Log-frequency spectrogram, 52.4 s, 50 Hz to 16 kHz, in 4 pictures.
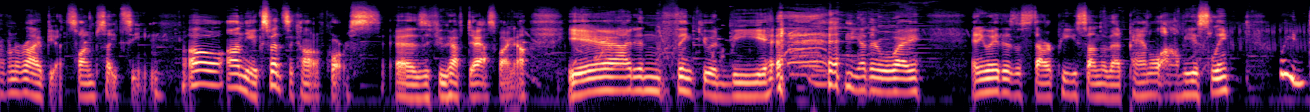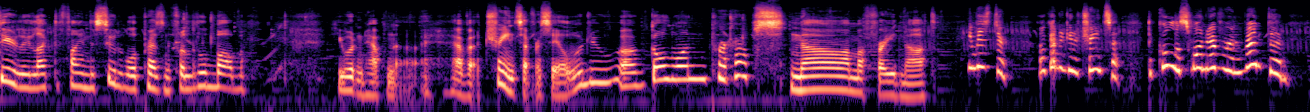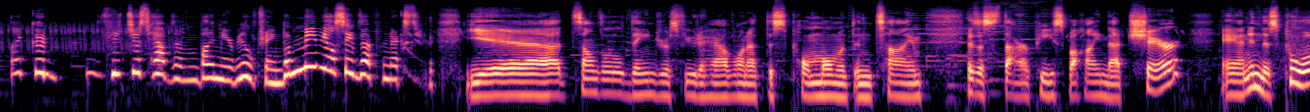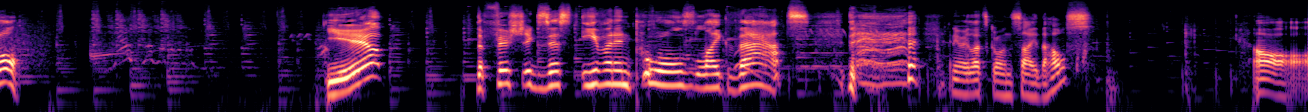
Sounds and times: Speech: 0.0s - 15.6s, 16.4s - 39.5s, 42.6s - 43.2s, 44.0s - 47.4s, 48.8s - 50.3s, 51.8s - 52.3s
Music: 0.0s - 52.3s.

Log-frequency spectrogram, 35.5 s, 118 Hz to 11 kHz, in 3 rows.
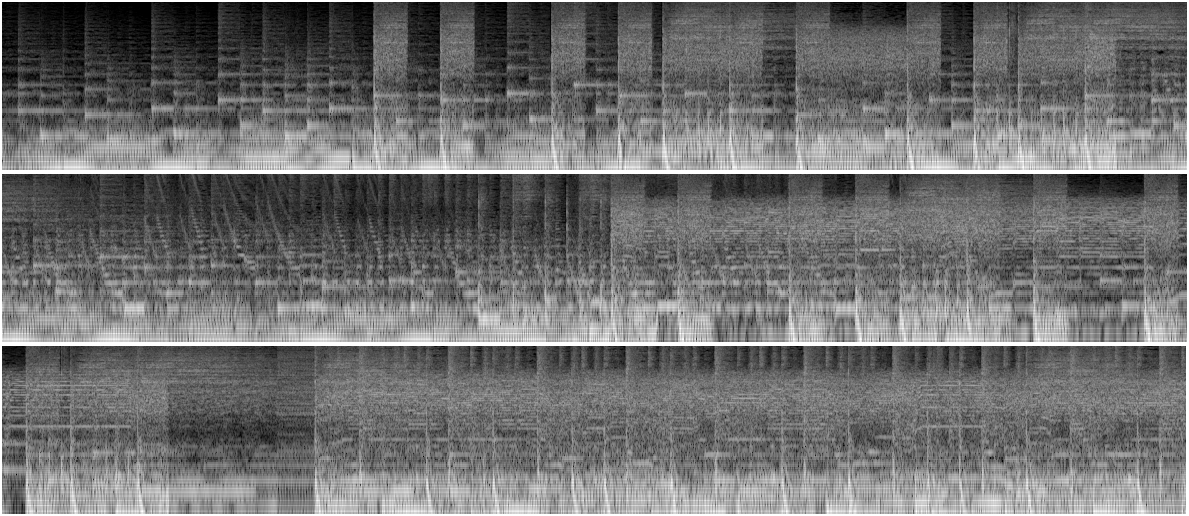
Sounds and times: Angry music: 0.0s - 35.5s
Rock music: 0.0s - 35.5s.

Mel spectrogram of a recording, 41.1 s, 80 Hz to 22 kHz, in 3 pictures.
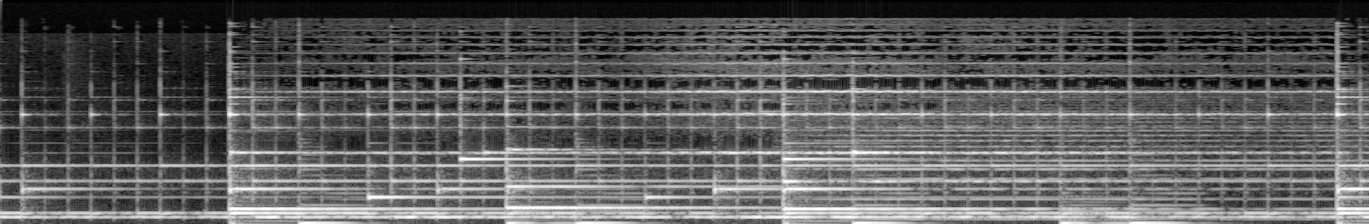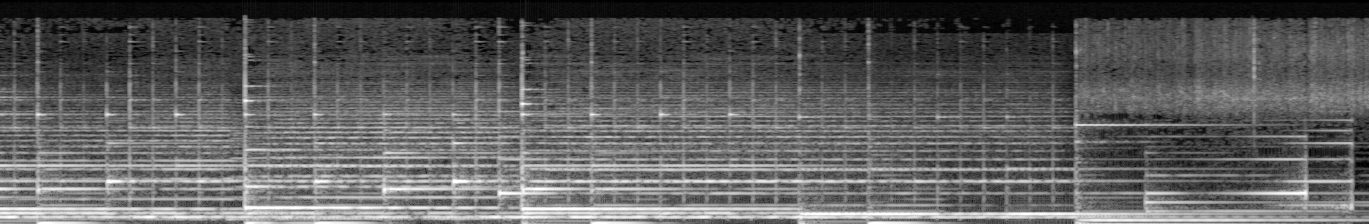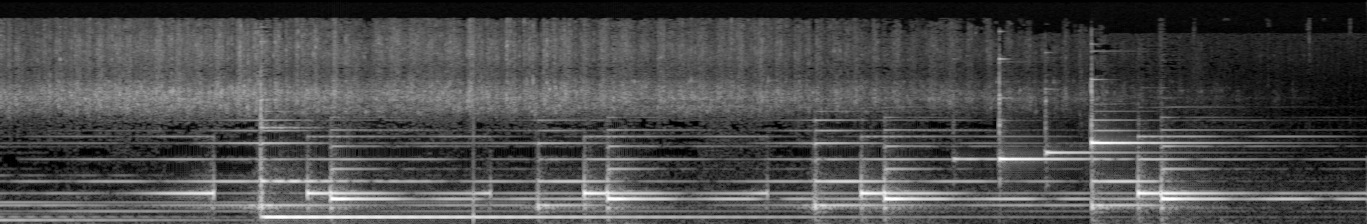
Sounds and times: Music: 0.0s - 41.0s.

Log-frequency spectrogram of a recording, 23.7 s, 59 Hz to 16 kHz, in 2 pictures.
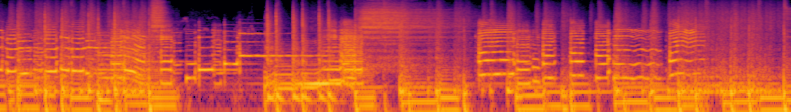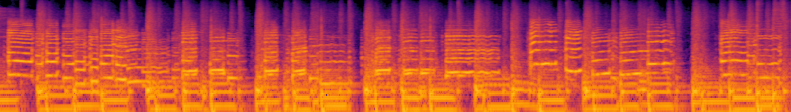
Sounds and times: Rimshot: 0.0s - 2.7s, 4.1s - 23.7s
Acoustic guitar: 0.0s - 5.5s
Electric guitar: 0.0s - 6.2s, 7.0s - 10.7s, 11.9s - 23.7s.

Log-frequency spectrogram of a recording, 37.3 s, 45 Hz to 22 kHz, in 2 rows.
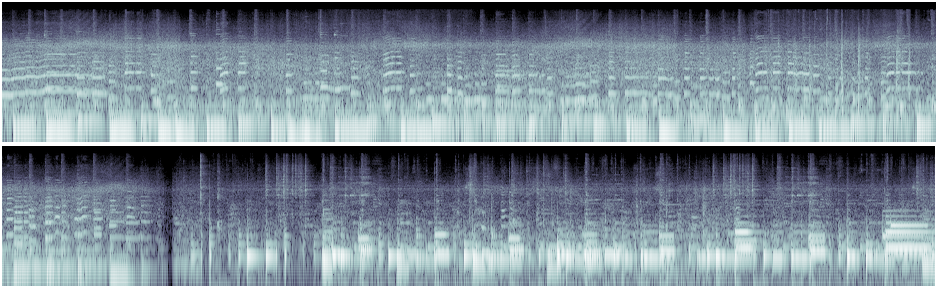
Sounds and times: Music: 0.0s - 37.3s.

